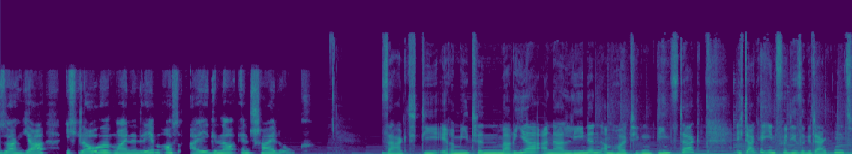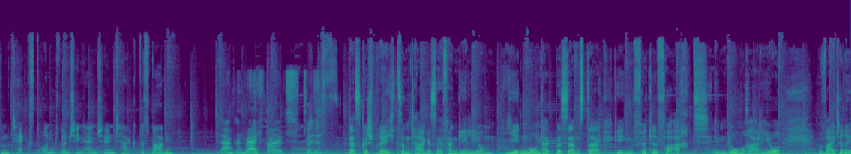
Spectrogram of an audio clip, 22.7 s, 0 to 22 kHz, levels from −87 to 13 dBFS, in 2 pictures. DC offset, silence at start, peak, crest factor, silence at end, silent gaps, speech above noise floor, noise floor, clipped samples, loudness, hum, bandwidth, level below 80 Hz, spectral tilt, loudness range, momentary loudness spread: under 0.1%; 0 s; -10 dBFS; 18 dB; 0 s; none; 32 dB; -59 dBFS; under 0.1%; -28 LUFS; none; 17.5 kHz; -46 dBFS; -5.5 dB/octave; 6 LU; 8 LU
